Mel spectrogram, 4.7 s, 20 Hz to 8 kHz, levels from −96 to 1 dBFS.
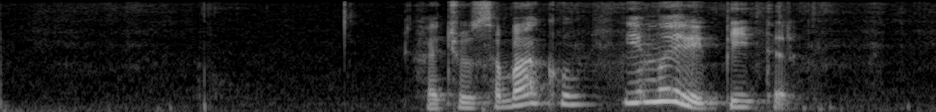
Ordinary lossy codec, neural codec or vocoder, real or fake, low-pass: none; codec, 16 kHz, 8 kbps, FreqCodec, larger model; fake; none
